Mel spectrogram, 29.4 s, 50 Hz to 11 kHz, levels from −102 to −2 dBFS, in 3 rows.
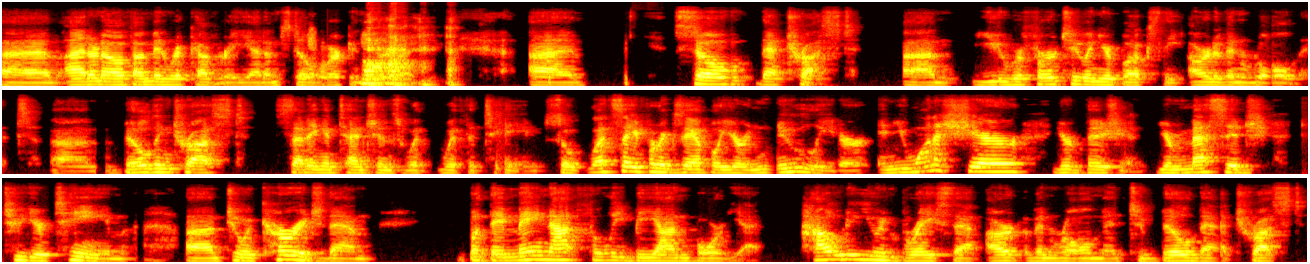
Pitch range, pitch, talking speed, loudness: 110-135 Hz, 120 Hz, 170 wpm, -23 LUFS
